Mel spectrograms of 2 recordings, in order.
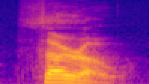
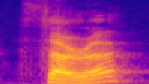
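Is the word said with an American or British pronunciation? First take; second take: American; British. First: It is said with an American English pronunciation. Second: It is said with a British English pronunciation. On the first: "and in American English, it's pronounced thorough" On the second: "In British English, this word is pronounced thorough"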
